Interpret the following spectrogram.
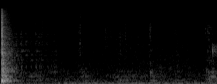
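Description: A single sharp metallic click as the steel planer blade is set into the sharpener's magnetic holder, followed by faint handling sounds.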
